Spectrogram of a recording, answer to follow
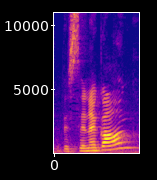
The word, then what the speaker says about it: sinigang: gonna botch how to say this, but the sinigang? The sinigang Yeah, bowl. sinigang.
